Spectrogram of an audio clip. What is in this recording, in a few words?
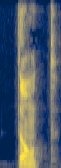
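"tante", French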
